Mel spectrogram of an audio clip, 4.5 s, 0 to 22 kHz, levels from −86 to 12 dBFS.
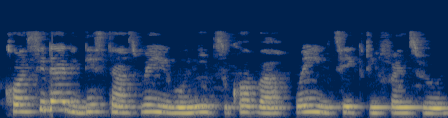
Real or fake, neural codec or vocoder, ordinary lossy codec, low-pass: real; none; none; 7.2 kHz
